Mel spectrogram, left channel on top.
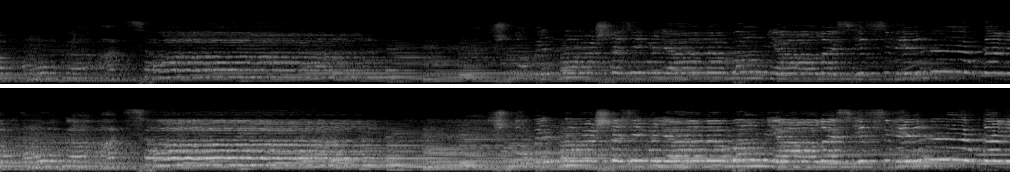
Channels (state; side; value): quieter; left; 14.8 dB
